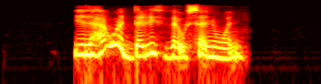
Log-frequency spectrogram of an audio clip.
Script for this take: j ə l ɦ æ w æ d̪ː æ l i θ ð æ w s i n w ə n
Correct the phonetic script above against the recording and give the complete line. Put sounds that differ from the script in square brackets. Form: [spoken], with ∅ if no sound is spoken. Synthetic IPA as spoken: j ə l ɦ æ w æ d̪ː æ l i θ ð æ w s [æ] n w ə n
